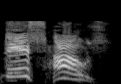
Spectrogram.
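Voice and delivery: furious uncle shrieking. A narrator's reading. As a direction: explode with rage. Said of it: "shrieked Uncle Vernon".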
